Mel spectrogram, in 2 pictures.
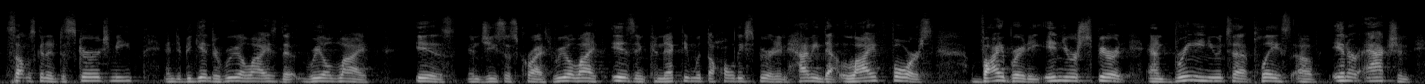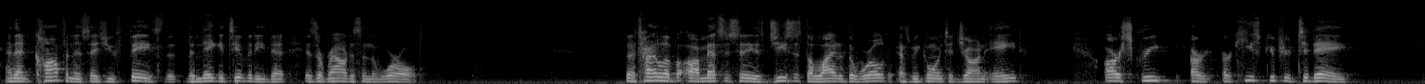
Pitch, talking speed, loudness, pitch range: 140 Hz, 180 wpm, -32 LUFS, 130-160 Hz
